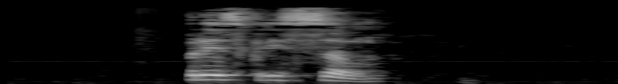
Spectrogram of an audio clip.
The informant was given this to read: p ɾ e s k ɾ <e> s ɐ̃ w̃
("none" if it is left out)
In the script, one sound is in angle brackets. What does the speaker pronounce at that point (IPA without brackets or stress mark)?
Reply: i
